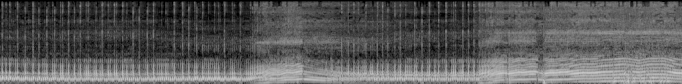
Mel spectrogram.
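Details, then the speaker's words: Ported and piped vintage Homelite 922 chainsaw at full throttle in the cut after leaning the high jet an eighth turn in; bogs into the cut then climbs back cleanly, crisp strong pull, no stumble. Owner suspects overlong fuel line causes position sensitivity. "i just leaned it out i gave the high jet about another eighth of a turn in seems to be pulling a little harder so"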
